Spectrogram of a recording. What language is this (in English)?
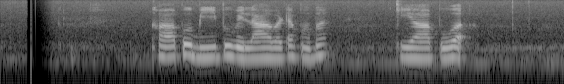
Sinhala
